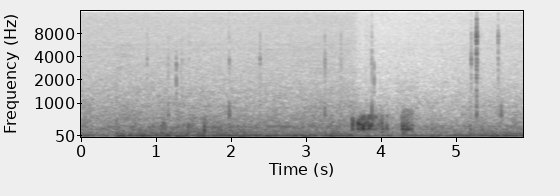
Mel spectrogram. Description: i was trying to play video games but my stomach wouldn’t stop growling 🥲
